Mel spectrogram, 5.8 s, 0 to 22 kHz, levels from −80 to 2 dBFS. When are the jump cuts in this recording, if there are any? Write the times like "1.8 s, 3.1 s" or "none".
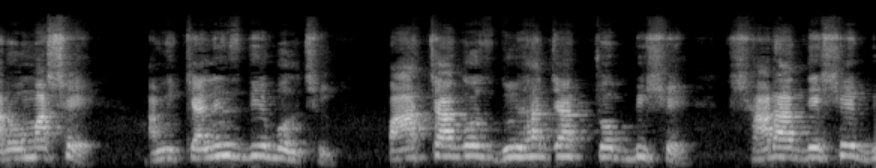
none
